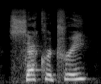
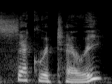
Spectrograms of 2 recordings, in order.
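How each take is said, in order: First: A syllable is reduced, making the word shorter. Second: Every syllable is pronounced with its full weight. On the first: "in British English you hear pronunciations such as" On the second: "rather than"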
